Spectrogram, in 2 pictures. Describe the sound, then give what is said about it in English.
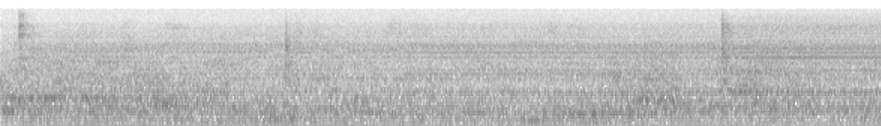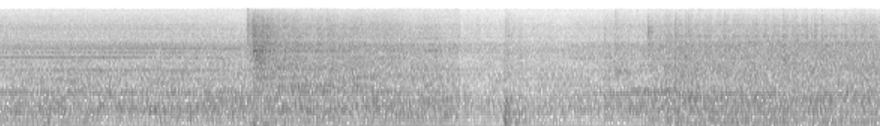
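Mechanical rumbling and steady hum from a Mold-A-Rama vending machine in a museum as it molds a warm yellow plastic chick. The drone runs continuously, broken by a couple of brief clunks, and its tone shifts near the end. “Lots of rumbling. And then eventually out popped a warm yellow plastic chick.”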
